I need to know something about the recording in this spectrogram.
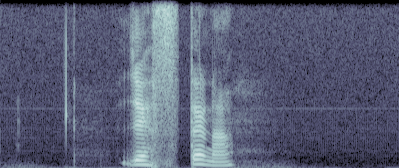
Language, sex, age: Swedish, female, 29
